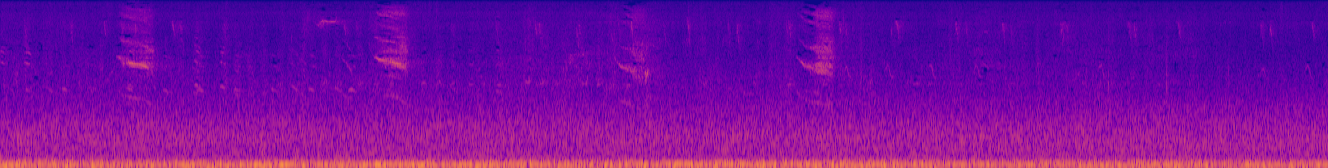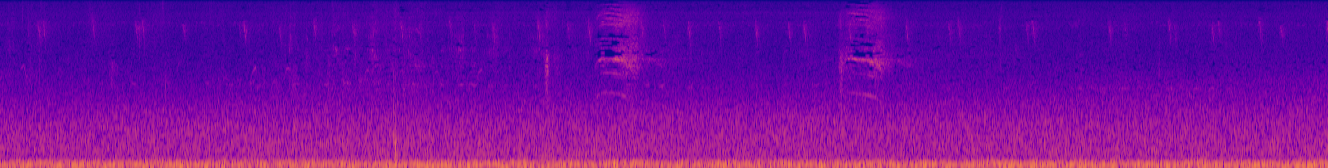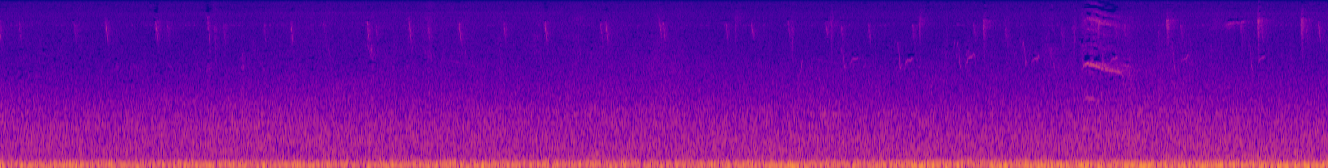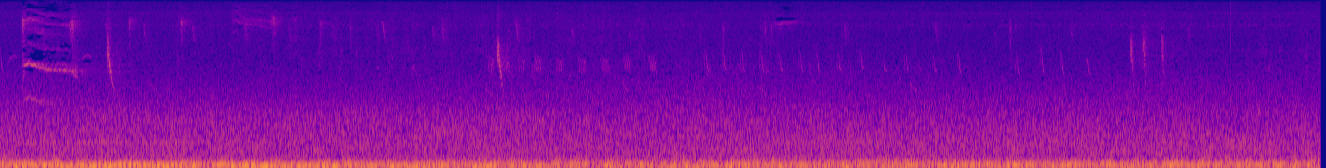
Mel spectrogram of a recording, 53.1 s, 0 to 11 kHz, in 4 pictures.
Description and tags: the birds are awake loopable
The rise of bird domination while recording during early morning walk through a nature trail with the Olympus DS-40/Sony Mic.
animal, bird, birdsong, field-recording, song, walking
